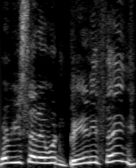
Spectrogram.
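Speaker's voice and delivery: high, fast, fake-friendly taunting tone.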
